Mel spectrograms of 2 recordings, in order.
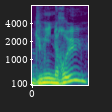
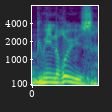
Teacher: mais dans la plus grande partie de la Bretagne, le Z, en fait, ne se prononce pas. · Shown in: first take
